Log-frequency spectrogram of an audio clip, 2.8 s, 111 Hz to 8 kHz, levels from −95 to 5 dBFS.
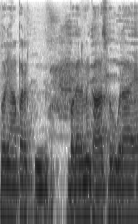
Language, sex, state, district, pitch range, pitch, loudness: Hindi, male, Uttar Pradesh, Shamli, 115-120 Hz, 115 Hz, -14 LUFS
